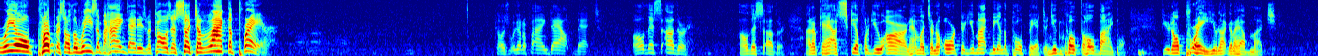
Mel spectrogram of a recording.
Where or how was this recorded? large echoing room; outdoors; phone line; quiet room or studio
large echoing room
